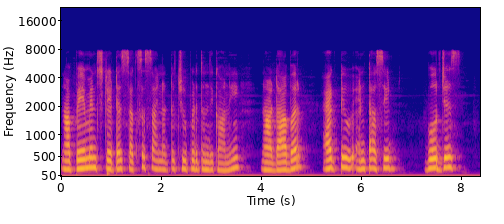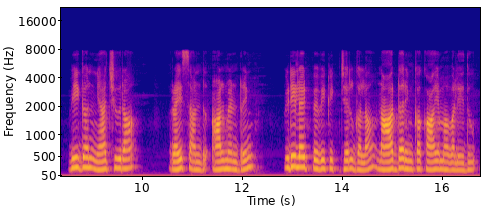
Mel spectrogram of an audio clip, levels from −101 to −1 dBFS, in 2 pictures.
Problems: none marked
